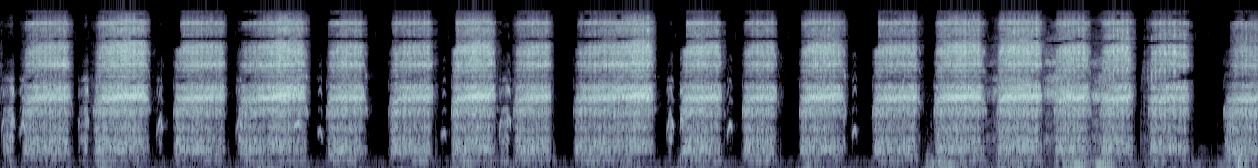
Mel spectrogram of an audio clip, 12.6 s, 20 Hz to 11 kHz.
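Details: Mating owls in a nest box, 20 January 2024, afternoon: a long run of raspy, hissing screech bursts, roughly one or two per second at an uneven pace, with a few shorter clipped calls.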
